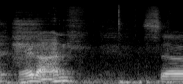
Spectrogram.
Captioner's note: laughs; chuckles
